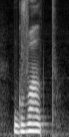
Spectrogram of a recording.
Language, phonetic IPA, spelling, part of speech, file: Ukrainian, [ɡʋaɫt], ґвалт, noun / interjection, Uk-ґвалт.ogg
- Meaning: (noun) 1. din, row, rumpus 2. violence; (interjection) Said to show that one is in distress and requires help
